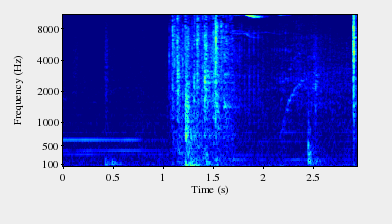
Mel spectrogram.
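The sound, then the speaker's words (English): A storeroom door is pushed open with a solid thunk and a brief rattle, then a faint creak and a small knock, over a low steady hum with no talking. “pushes open the door and turns the light on.”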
